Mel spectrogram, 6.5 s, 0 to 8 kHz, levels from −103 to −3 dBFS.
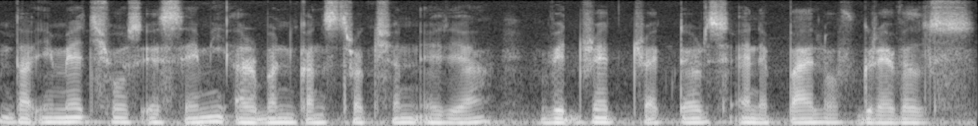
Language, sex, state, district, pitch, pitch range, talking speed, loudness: English, male, Arunachal Pradesh, Lower Dibang Valley, 95 Hz, 90-100 Hz, 145 wpm, -17 LUFS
